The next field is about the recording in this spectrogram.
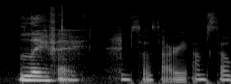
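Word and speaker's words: Laufey: Then we went to Lave. My name is pronounced Leve.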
